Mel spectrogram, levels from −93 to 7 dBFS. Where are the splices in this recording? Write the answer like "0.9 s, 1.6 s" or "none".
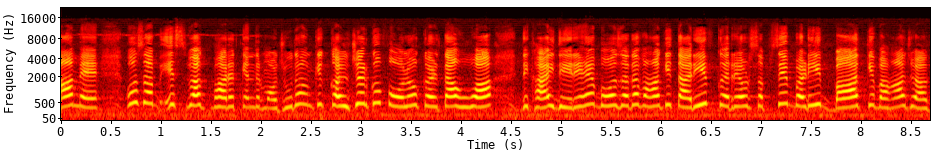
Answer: none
